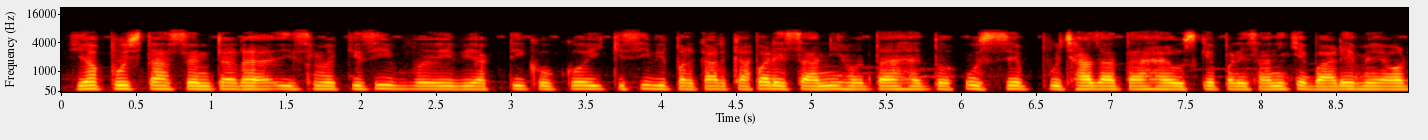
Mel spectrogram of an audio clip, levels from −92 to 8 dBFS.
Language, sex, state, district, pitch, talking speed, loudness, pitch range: Hindi, male, Bihar, Araria, 150 Hz, 185 wpm, -25 LUFS, 150-160 Hz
